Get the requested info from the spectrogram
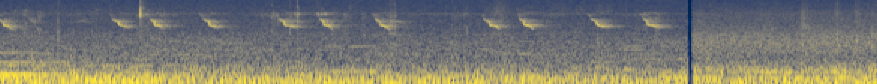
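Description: A bird calling: short falling chirps, mostly in pairs, repeated about once a second and stopping a little under seven seconds in, over a steady low rumble of outdoor background noise.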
